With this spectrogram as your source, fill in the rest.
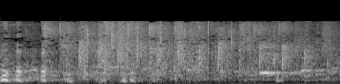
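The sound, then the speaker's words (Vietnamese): People clap together in a group, a ragged burst of hand claps that keeps going at a fairly even level, with voices mixed in. “Cái này có nên vỗ tay không ta?”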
